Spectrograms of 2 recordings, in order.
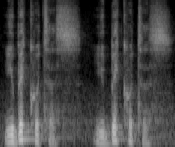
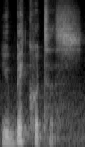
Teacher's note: The stress is on the second syllable bic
